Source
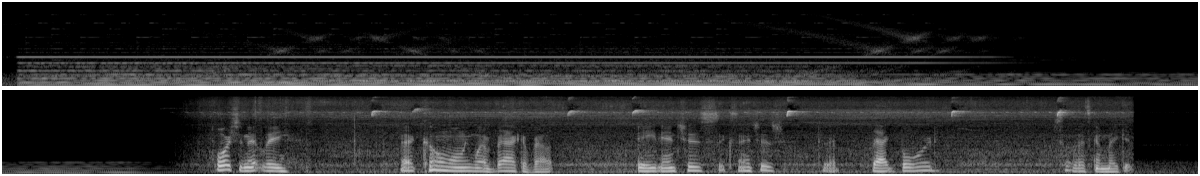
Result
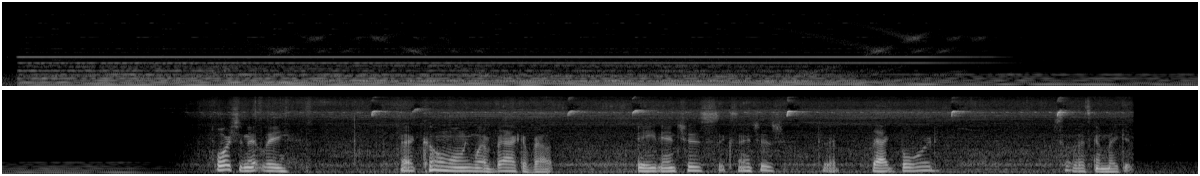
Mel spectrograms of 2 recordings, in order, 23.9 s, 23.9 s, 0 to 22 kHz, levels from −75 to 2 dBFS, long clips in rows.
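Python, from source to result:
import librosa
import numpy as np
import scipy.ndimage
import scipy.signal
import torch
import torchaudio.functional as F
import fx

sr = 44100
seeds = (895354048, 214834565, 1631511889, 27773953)

y = fx.band_squash(x, sr, depth_pct=40, at=(15.9, 17.42))
y = y * 10.0 ** (-4.5 / 20.0)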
